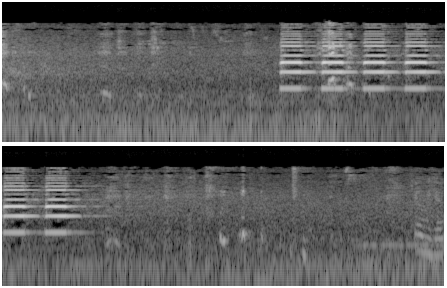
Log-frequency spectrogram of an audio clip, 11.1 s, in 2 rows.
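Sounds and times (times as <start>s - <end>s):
car horn honking: 3.4s - 7.1s.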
